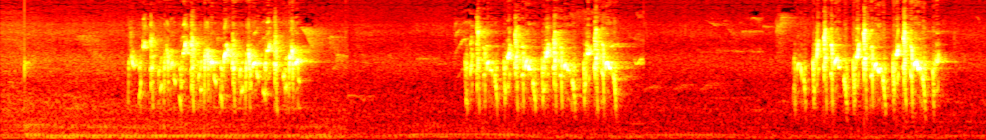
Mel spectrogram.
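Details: Sooty-headed bulbul, a female calling a male, giving three bursts of rapid bubbly chattering notes, each lasting about one and a half to two seconds with short pauses between them, over a faint low hum.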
